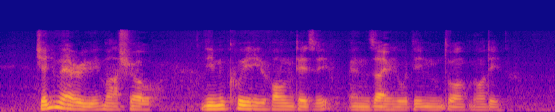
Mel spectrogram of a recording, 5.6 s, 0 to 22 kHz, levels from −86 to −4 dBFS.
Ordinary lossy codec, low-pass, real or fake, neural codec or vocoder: none; 7.2 kHz; fake; codec, 16 kHz in and 24 kHz out, 0.6 kbps, FocalCodec, streaming, 4096 codes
